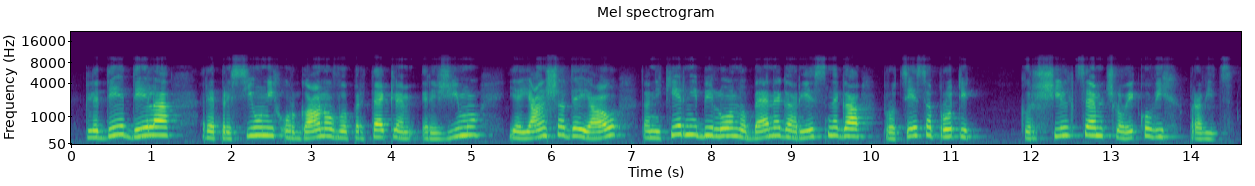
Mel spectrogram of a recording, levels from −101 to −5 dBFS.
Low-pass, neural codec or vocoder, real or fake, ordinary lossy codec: 7.2 kHz; none; real; Opus, 24 kbps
